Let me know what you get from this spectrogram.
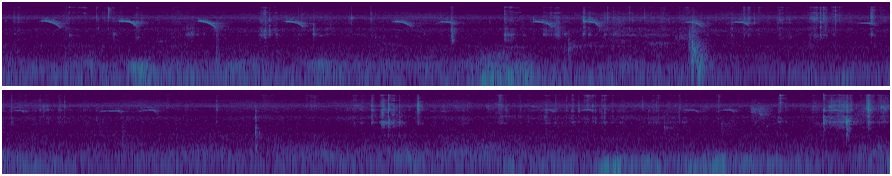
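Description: A bird repeating short, high, downward-sliding chirps, about two a second at first and more sparsely later, with a few sharp clicks and taps from a spoon working the shell of a soft-boiled egg.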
